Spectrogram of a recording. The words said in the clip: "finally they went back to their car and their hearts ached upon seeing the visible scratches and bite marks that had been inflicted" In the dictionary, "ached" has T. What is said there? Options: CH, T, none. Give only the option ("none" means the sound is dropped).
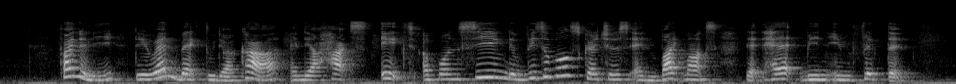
T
